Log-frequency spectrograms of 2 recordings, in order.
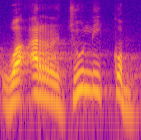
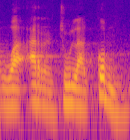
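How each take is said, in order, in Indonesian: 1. Vokal sebelum -kum adalah bunyi 'i'. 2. Vokal sebelum -kum adalah bunyi 'a'. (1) "sebagian ada yang membacanya uh, wa arjulikum" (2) "Bacaan yang benar adalah wa arjulakum"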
